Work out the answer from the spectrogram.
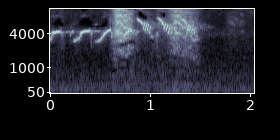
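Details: Caged double-collared seedeater singing, with a female calling, used to warm up males for song tournaments: a run of clear, rising whistled notes, then loud buzzy, harsh bursts, ending abruptly.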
